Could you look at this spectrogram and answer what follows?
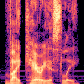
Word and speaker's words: vicariously: The third syllable, it's like that letter I just has that E sound, and the fourth syllable has the schwa, vicariously.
